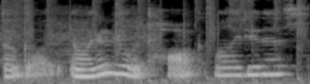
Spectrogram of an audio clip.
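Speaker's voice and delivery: talking while applying eyeliner; distracted, concentrating on makeup; doing eyeliner while talking. Real, not acted. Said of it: "I guess the answer is no".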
